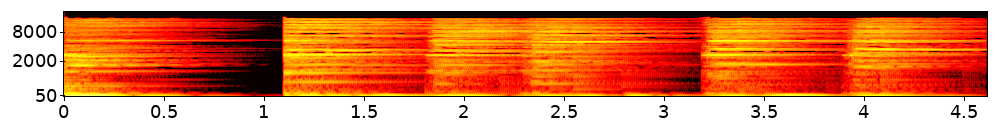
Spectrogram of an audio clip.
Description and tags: hi frequencies robotic and metallic sound taken from vectrave an experimental virtual synthesizer by JackDarkthe sound was heavily processed with concrete fx Lowbit[part of a pack called iLLCommunications]
alien, analog, bleep, cartoon, commnication, cyborg, data, digital, effect, extreme, film, future, fx, glitch, heavy, info, lab, metallic, metamorphosy, movie, mutant, robot, sci-fi, scoring, signal, soundeffect, soundesign, soundtrack, synth, synthesizer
